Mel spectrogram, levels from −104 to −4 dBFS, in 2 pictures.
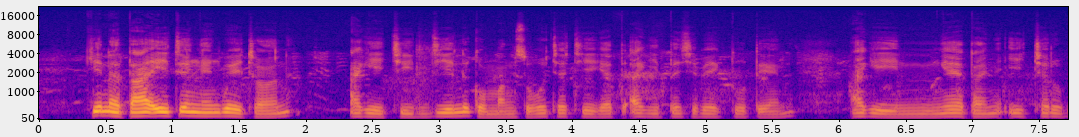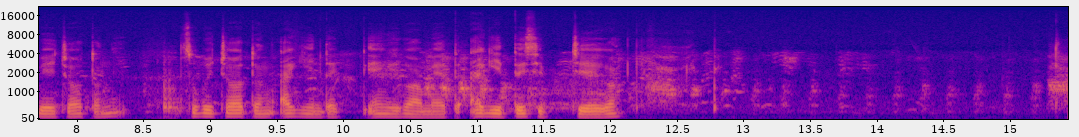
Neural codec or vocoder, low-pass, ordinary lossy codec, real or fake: none; 19.8 kHz; none; real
